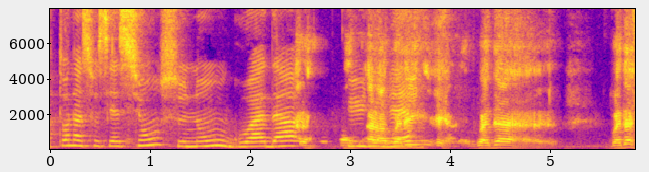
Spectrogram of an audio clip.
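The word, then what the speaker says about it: Gwada: Et donc ça s'écrit G-W-A, D-A, puisque le son gua en phonétique créole, c'est W.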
